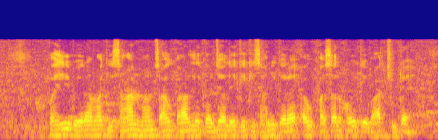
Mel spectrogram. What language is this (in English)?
Chhattisgarhi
